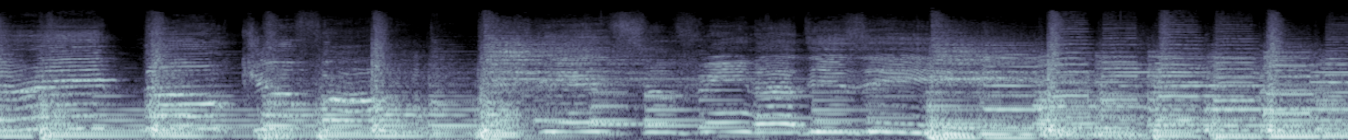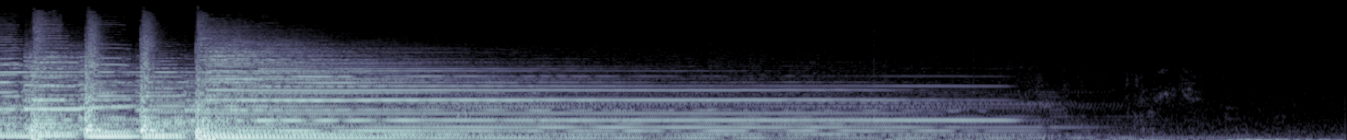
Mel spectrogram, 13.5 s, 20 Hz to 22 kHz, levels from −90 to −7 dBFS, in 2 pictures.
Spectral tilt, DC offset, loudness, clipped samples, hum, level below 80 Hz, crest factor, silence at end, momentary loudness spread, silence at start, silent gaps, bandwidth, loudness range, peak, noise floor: -7 dB/octave; under 0.1%; -20 LUFS; under 0.1%; none; -38 dBFS; 16 dB; 0.35 s; 16 LU; 0 s; none; 14 kHz; 16 LU; -4 dBFS; -51 dBFS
